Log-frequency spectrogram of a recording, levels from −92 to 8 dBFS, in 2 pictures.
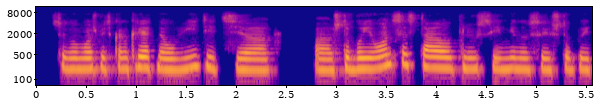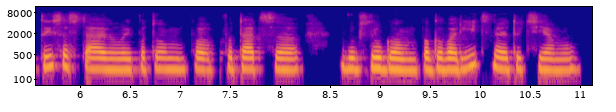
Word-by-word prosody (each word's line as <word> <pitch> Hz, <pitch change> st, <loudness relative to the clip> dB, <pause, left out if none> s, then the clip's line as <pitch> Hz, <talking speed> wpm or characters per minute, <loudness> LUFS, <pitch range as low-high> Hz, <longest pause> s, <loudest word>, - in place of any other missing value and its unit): чтобы, 200 Hz, -2 st, -2 dB
может 200 Hz, 0 st, 0 dB
быть, 205 Hz, -1 st, -5 dB
конкретно 210 Hz, 0 st, +2 dB
увидеть, 205 Hz, +1 st, -3 dB
э. 185 Hz, -1 st, +1 dB, 0.5 s
Э, 185 Hz, 0 st, 0 dB
чтобы 200 Hz, +1 st, +2 dB
и 200 Hz, -, +5 dB
он 225 Hz, +5 st, +2 dB
составил 225 Hz, -6 st, +2 dB
плюсы 205 Hz, -1 st, -4 dB
и -, -, -2 dB
минусы, 200 Hz, 0 st, -2 dB
и -, -, -3 dB
чтобы 195 Hz, 0 st, -4 dB
и -, -, -5 dB
ты 225 Hz, +4 st, 0 dB
составила. 205 Hz, -5 st, +1 dB
И 190 Hz, -, -1 dB
потом 200 Hz, 0 st, -3 dB
попытаться 195 Hz, 0 st, 0 dB, 0.4 s
друг 200 Hz, -3 st, 0 dB
с 195 Hz, -, -21 dB
другом 195 Hz, -3 st, +4 dB
поговорить 200 Hz, +5 st, +2 dB
на 225 Hz, -, +3 dB
эту 200 Hz, 0 st, +1 dB
тему? 190 Hz, 0 st, -3 dB
200 Hz, 155 wpm, -19 LUFS, 195-210 Hz, 0.5 s, и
